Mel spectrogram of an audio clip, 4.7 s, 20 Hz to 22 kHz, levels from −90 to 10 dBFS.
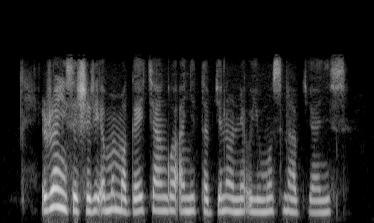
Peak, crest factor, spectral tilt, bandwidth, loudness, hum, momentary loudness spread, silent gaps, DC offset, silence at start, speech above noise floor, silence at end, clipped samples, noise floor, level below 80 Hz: -2 dBFS; 18 dB; -3.5 dB/octave; 8 kHz; -19 LUFS; none; 13 LU; none; under 0.1%; 0.25 s; 24 dB; 0.4 s; under 0.1%; -42 dBFS; -64 dBFS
